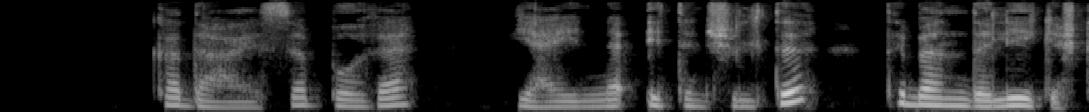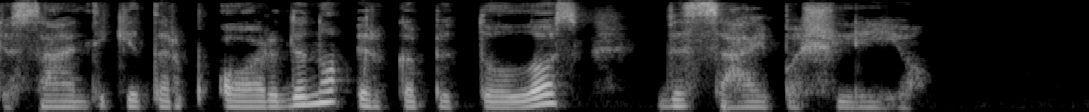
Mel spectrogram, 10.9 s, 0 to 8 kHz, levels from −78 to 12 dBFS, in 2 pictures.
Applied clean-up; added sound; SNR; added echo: none; none; none; none.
